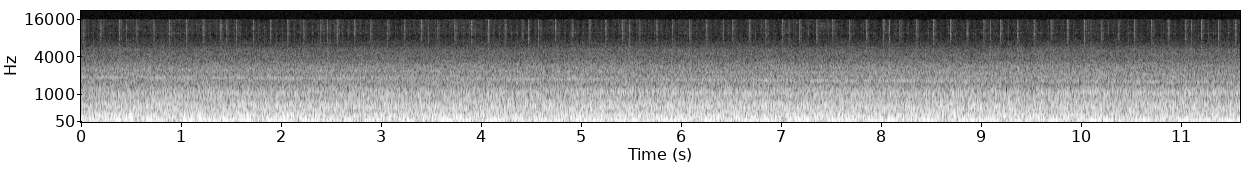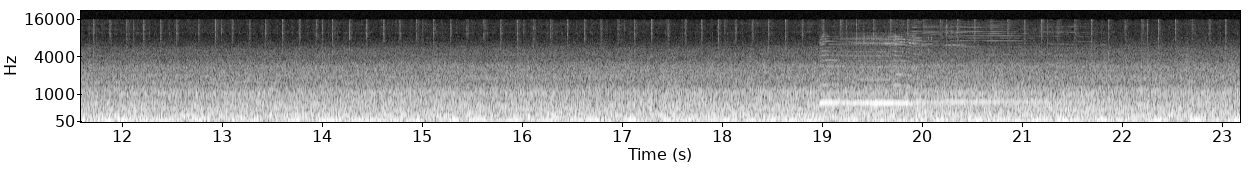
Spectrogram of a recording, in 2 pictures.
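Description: A diesel locomotive engine rumbles steadily as a train runs along.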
